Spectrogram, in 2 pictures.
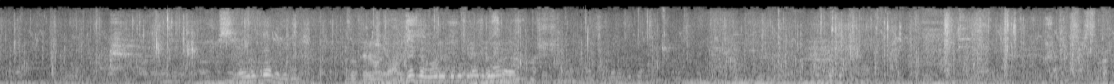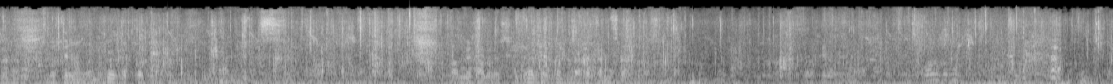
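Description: Men talk nearby over one another in a small outdoor crowd.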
